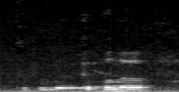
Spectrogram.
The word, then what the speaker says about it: Capullo: I can remember when Greg Capello was a new guy. Did I pronounce his name right? Yeah. Capullo.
